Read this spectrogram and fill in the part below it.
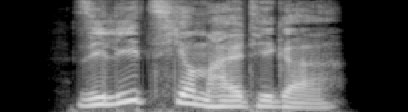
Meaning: inflection of siliciumhaltig: 1. strong/mixed nominative masculine singular 2. strong genitive/dative feminine singular 3. strong genitive plural
- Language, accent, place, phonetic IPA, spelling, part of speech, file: German, Germany, Berlin, [ziˈliːt͡si̯ʊmˌhaltɪɡɐ], siliciumhaltiger, adjective, De-siliciumhaltiger.ogg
